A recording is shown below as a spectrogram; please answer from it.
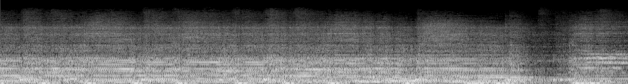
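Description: Live rock band playing an instrumental passage: electric guitar over a drum kit, with no vocals. About five seconds in the band thins out and the level drops briefly.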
